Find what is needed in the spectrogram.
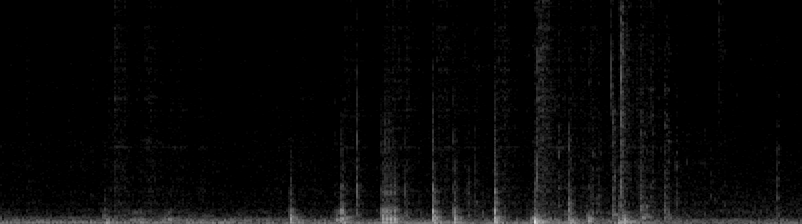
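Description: Hand-lever bench shear cutting thin sheet metal: a run of about ten sharp snaps and clicks over three or four seconds as the blade works through the sheet, the loudest a little past the middle, over a low steady hum.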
